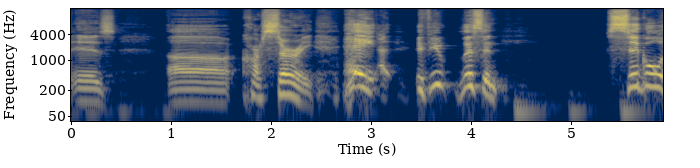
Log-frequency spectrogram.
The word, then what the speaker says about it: Carceri: Official pronunciation of pronunciation is carceri.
